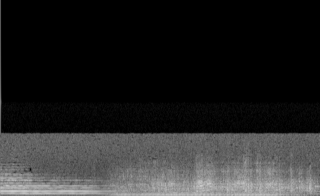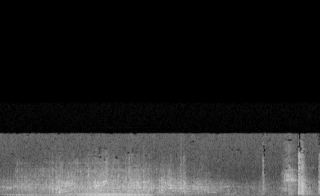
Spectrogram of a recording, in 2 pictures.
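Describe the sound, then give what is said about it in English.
A car stuck in a ditch revs its engine hard while its wheels spin without grip, the whine rising and falling in repeated surges, loud, after a brief steady tonal hum at the start. “No use, Sam. Your car wheels just keep spinning.”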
